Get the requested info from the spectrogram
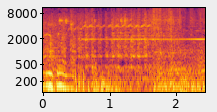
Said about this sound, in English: The roar of the engine.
